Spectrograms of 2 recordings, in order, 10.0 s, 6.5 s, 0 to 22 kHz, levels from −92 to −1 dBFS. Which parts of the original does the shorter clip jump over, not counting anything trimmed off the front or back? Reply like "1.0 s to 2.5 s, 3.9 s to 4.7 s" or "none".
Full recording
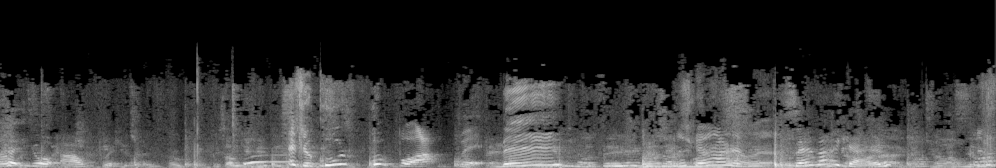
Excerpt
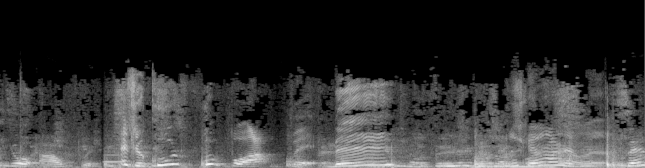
1.3 s to 2.8 s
